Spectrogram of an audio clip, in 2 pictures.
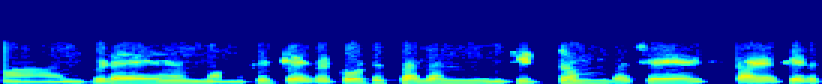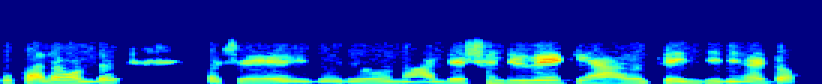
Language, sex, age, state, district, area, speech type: Malayalam, female, 30-45, Kerala, Alappuzha, rural, conversation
